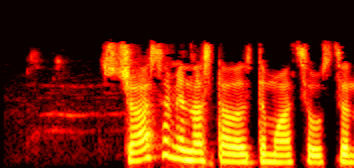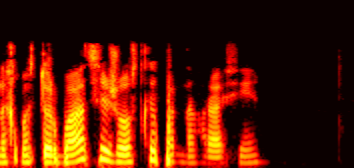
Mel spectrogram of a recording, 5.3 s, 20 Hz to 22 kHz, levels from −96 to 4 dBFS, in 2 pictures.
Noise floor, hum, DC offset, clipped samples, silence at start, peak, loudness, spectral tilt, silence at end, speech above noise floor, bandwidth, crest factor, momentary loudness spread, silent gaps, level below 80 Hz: -81 dBFS; none; under 0.1%; under 0.1%; 0.8 s; -2 dBFS; -17 LUFS; -4.5 dB/octave; 0.75 s; 65 dB; 8.2 kHz; 16 dB; 13 LU; none; -58 dBFS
